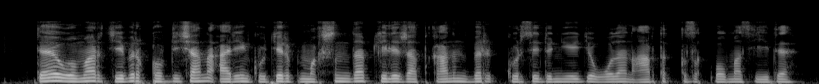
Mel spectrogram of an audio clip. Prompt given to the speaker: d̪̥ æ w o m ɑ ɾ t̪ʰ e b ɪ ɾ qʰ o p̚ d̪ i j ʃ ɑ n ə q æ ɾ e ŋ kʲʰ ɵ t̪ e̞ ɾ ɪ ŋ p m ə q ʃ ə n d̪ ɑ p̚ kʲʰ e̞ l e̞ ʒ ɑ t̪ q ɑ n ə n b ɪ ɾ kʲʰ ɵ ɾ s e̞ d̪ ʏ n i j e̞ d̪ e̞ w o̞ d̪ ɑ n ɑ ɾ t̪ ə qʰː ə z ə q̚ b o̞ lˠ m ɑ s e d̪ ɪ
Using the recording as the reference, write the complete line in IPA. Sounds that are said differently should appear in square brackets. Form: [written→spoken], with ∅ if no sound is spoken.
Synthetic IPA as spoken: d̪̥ æ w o m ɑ ɾ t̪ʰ e b ɪ ɾ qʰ o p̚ d̪ i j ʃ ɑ n ə [q→ʔ] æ ɾ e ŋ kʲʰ ɵ t̪ e̞ ɾ ɪ [ŋ→∅] p m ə q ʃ ə n d̪ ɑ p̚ kʲʰ e̞ l e̞ ʒ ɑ t̪ q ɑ n ə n b ɪ ɾ kʲʰ ɵ ɾ s e̞ d̪ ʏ n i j e̞ d̪ e̞ w o̞ d̪ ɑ n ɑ ɾ t̪ ə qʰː ə z ə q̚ b o̞ lˠ m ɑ s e d̪ ɪ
